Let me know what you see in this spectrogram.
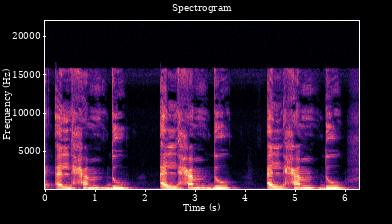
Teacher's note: आपने इसको लंबा नहीं करना, दू नहीं पढ़ना, ये 1 काउंट है। अलहम्दु, इसको अल नहीं पढ़ना, अ नहीं पढ़ना, जिस तरह जो स्लांट सिखाई हुई है उसी तरह से उसको अप्रोप्रिएटली पढ़ना है ताकि वो ठीक से उसकी आवाज़ है।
